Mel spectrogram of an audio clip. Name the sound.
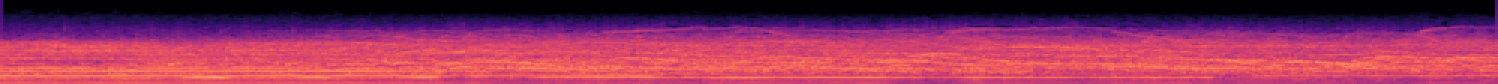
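crowd shouting and cheering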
